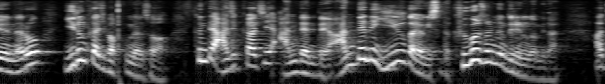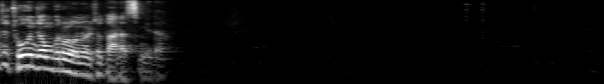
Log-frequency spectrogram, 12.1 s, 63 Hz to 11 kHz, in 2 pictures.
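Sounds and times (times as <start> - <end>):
faint computer clicks: 10.7 - 11.5.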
